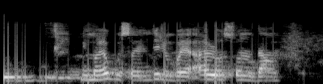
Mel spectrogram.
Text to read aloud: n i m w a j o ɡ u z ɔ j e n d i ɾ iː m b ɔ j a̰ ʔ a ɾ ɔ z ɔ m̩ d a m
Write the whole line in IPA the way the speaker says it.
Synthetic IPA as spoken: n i m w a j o ɡ u s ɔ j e n d i ɾ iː m b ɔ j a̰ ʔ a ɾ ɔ s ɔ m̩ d a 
